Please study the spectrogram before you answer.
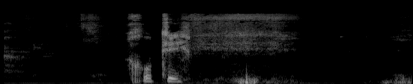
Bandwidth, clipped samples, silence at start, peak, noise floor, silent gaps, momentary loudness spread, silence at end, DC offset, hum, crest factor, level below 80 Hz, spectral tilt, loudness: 12 kHz; under 0.1%; 0.05 s; -14 dBFS; -68 dBFS; none; 23 LU; 0 s; under 0.1%; 50 Hz at -65 dBFS; 26 dB; -54 dBFS; -2 dB/octave; -33 LUFS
